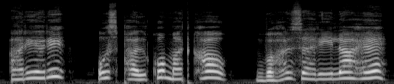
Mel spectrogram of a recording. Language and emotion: Hindi, fearful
